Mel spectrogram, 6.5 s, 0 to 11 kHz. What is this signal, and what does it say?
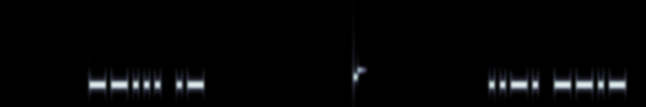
Morse code, heard as a keyed tone, about 22 wpm, 700 Hz. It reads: 7A FQ
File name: practice / 22wpm / Two Letter-Number Combinations - 22wpm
